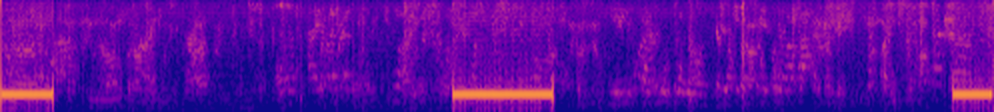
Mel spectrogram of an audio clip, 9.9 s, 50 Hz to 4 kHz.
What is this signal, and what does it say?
Ringback tone (Europe, 425 Hz), with speech.
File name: out- -2011- - - .78165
